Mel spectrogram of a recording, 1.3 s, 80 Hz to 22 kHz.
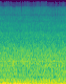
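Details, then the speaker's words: Overheating tandem scroll compressor set, found hot, about 220 degrees by infrared, pressures swinging 30 to 50: deep steady drone surging slowly up and down, sounds like loading and unloading; compressor cycling load and unload. "that's going up them down it sounds like it's loading and unloading"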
